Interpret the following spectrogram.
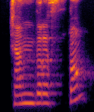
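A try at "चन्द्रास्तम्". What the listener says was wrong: There should be a dirgha. Chandra Astam Chandrastam.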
